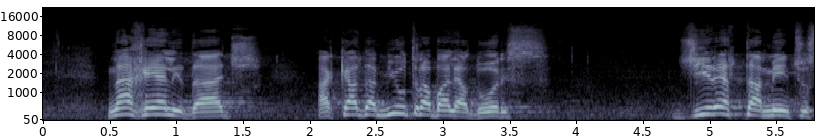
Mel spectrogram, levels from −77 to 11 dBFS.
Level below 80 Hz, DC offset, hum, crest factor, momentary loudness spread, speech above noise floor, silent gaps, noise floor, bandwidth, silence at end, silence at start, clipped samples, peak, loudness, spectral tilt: -68 dBFS; under 0.1%; none; 18 dB; 12 LU; 31 dB; none; -51 dBFS; 13 kHz; 0 s; 0.5 s; under 0.1%; -2 dBFS; -20 LUFS; -4 dB/octave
